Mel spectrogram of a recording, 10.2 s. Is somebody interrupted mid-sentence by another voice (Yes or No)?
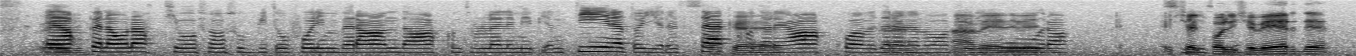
Yes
